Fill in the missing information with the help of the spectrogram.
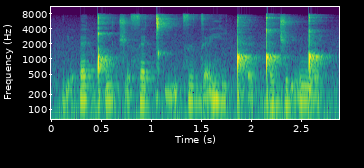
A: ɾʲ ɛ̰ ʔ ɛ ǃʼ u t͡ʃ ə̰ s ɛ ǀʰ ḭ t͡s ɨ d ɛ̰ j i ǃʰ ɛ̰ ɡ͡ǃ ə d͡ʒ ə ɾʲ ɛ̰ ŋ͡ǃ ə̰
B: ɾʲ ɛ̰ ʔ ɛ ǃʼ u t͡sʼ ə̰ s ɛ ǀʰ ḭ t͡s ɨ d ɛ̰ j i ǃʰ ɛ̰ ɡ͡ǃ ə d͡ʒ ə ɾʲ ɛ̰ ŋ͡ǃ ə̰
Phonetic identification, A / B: A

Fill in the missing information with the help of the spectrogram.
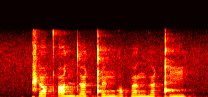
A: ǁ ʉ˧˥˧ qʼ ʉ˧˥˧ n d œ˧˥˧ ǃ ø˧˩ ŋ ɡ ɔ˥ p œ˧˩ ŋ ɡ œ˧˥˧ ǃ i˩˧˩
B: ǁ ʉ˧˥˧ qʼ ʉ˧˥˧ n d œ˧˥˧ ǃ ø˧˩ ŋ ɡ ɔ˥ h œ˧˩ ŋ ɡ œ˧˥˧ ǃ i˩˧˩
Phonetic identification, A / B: A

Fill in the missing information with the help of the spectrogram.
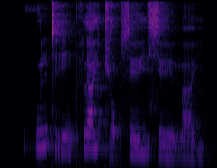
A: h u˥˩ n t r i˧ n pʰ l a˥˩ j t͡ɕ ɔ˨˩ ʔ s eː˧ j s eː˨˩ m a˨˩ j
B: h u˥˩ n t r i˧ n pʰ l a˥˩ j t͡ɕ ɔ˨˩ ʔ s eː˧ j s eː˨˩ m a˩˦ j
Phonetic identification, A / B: A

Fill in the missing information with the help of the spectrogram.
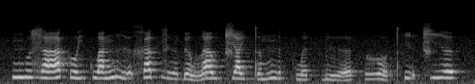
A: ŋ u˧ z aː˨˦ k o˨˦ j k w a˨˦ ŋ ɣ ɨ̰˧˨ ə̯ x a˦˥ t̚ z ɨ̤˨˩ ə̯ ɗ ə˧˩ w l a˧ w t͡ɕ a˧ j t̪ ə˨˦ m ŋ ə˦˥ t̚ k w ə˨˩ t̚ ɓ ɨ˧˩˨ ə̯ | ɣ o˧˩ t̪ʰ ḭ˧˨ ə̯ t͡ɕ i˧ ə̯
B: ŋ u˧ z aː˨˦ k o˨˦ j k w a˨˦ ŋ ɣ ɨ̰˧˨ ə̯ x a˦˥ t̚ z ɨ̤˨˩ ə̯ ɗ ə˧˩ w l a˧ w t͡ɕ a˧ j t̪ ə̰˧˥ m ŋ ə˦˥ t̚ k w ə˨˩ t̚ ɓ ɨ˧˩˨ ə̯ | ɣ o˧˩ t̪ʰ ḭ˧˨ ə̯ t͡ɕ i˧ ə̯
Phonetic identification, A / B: A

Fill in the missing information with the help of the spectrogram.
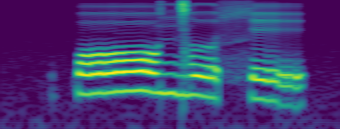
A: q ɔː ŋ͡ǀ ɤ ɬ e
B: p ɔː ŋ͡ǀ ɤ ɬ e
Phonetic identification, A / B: B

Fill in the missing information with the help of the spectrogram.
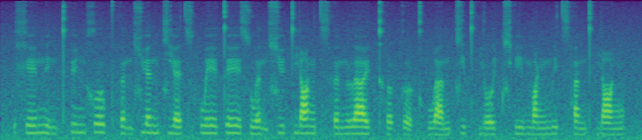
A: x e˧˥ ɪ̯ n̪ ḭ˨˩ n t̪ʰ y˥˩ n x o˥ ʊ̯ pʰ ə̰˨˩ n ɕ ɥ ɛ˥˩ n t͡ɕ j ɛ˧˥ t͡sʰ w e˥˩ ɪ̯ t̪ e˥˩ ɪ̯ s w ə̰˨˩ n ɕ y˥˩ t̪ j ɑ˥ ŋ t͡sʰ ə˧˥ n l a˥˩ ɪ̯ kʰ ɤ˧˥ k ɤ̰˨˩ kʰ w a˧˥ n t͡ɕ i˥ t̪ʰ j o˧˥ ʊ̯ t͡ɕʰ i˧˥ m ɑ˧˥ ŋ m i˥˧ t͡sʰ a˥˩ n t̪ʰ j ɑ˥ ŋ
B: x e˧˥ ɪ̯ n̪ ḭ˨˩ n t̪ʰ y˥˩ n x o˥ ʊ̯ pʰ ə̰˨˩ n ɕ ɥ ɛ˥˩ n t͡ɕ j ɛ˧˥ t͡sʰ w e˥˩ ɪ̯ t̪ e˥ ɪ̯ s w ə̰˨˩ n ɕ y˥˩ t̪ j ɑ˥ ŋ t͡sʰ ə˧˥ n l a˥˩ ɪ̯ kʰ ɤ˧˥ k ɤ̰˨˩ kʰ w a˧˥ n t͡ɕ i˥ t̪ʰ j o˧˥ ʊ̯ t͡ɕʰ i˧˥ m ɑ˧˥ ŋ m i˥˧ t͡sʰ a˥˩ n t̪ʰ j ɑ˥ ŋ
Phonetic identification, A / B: B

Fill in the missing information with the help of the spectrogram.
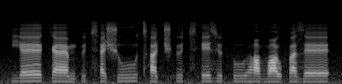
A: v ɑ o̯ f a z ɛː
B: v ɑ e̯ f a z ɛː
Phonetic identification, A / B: A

